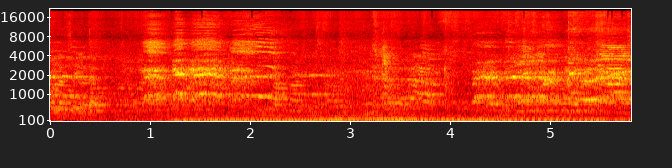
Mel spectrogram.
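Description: A rooster crows at a busy livestock market, its call rising over steady crowd bustle and low background din, with people talking nearby.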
